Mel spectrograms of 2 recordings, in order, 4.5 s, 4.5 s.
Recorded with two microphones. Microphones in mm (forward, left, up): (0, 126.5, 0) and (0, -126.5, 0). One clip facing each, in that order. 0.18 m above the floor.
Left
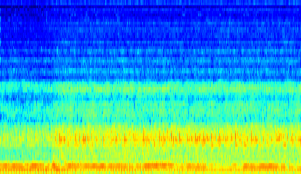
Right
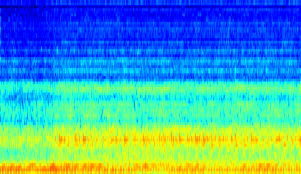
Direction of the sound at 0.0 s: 10° right (ahead or behind).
